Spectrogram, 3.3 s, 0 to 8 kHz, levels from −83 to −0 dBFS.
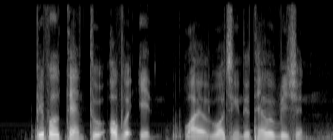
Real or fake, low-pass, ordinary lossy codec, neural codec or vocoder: real; none; none; none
